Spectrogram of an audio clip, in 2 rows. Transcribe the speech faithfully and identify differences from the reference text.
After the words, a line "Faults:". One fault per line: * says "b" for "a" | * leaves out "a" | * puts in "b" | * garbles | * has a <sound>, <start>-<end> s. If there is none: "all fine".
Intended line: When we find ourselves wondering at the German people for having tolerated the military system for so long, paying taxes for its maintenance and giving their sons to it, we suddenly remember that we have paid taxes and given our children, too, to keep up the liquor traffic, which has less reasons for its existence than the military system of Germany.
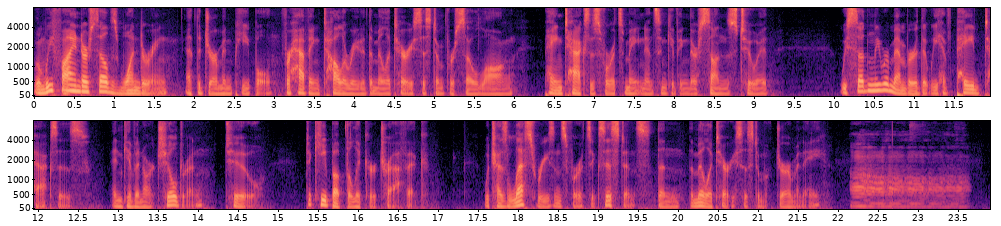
When we find ourselves wondering at the German people for having tolerated the military system for so long, paying taxes for its maintenance and giving their sons to it, we suddenly remember that we have paid taxes and given our children, too, to keep up the liquor traffic, which has less reasons for its existence than the military system of Germany.
Faults:
* has a laugh, 22.1-23.7 s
